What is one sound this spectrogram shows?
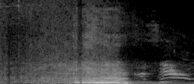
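A car engine roars loudly and races away.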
